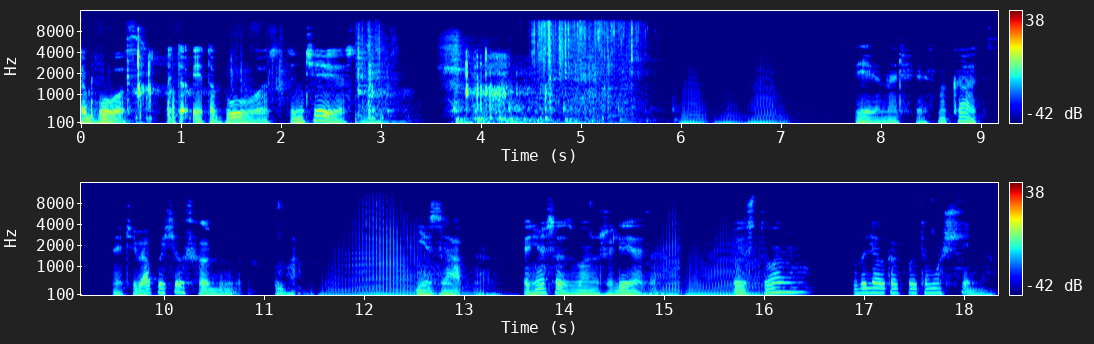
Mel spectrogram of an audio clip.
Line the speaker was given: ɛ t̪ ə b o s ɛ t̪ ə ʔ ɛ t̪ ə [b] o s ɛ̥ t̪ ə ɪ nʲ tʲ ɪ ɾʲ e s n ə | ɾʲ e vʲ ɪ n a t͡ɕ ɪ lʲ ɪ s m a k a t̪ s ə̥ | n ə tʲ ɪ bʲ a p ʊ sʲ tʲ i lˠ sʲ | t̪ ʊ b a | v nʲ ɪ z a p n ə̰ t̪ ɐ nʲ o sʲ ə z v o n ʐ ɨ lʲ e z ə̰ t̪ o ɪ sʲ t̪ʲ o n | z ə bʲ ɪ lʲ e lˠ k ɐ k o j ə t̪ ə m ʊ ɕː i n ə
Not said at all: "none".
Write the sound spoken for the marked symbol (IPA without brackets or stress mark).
b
